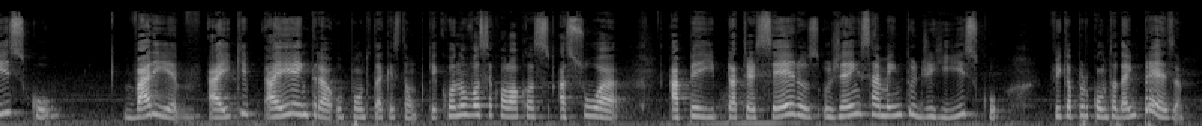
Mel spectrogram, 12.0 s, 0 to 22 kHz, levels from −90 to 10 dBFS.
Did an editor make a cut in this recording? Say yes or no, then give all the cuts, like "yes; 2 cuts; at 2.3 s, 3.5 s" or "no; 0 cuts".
no; 0 cuts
